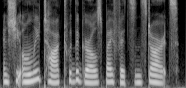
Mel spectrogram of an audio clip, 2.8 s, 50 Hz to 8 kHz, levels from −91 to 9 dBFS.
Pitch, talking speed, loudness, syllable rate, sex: 195 Hz, 235 wpm, -16 LUFS, 4.9 syllables/s, female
